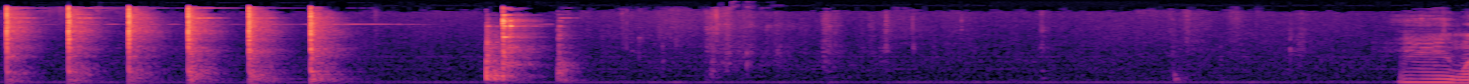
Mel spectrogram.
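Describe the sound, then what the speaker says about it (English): A hammer drives nails into a simple wooden birdhouse, six sharp, evenly spaced strikes in quick succession, then a couple more blows and a few faint taps, with a constant low hum underneath. "drill a hole, nail it, and repeat the process"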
